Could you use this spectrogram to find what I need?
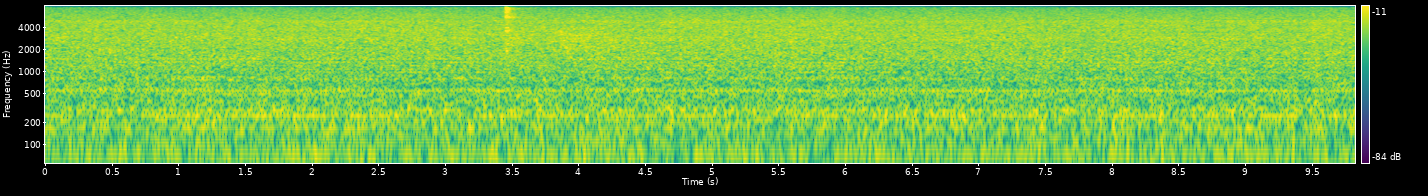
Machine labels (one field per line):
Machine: slide rail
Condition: normal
